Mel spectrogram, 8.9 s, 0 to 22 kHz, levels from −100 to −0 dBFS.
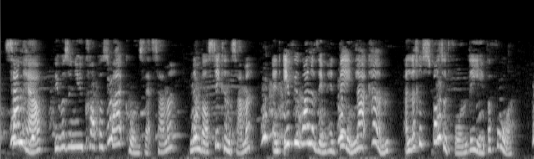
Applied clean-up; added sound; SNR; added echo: classical method log-MMSE.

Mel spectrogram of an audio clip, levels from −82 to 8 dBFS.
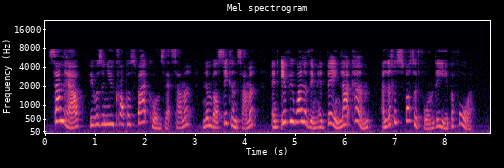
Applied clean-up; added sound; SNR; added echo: none; none; none; none.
